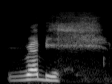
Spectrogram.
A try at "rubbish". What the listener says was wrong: Nope, rubbish. I need the trilled R. Not so hard. Just one. Brr. Rubbish.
